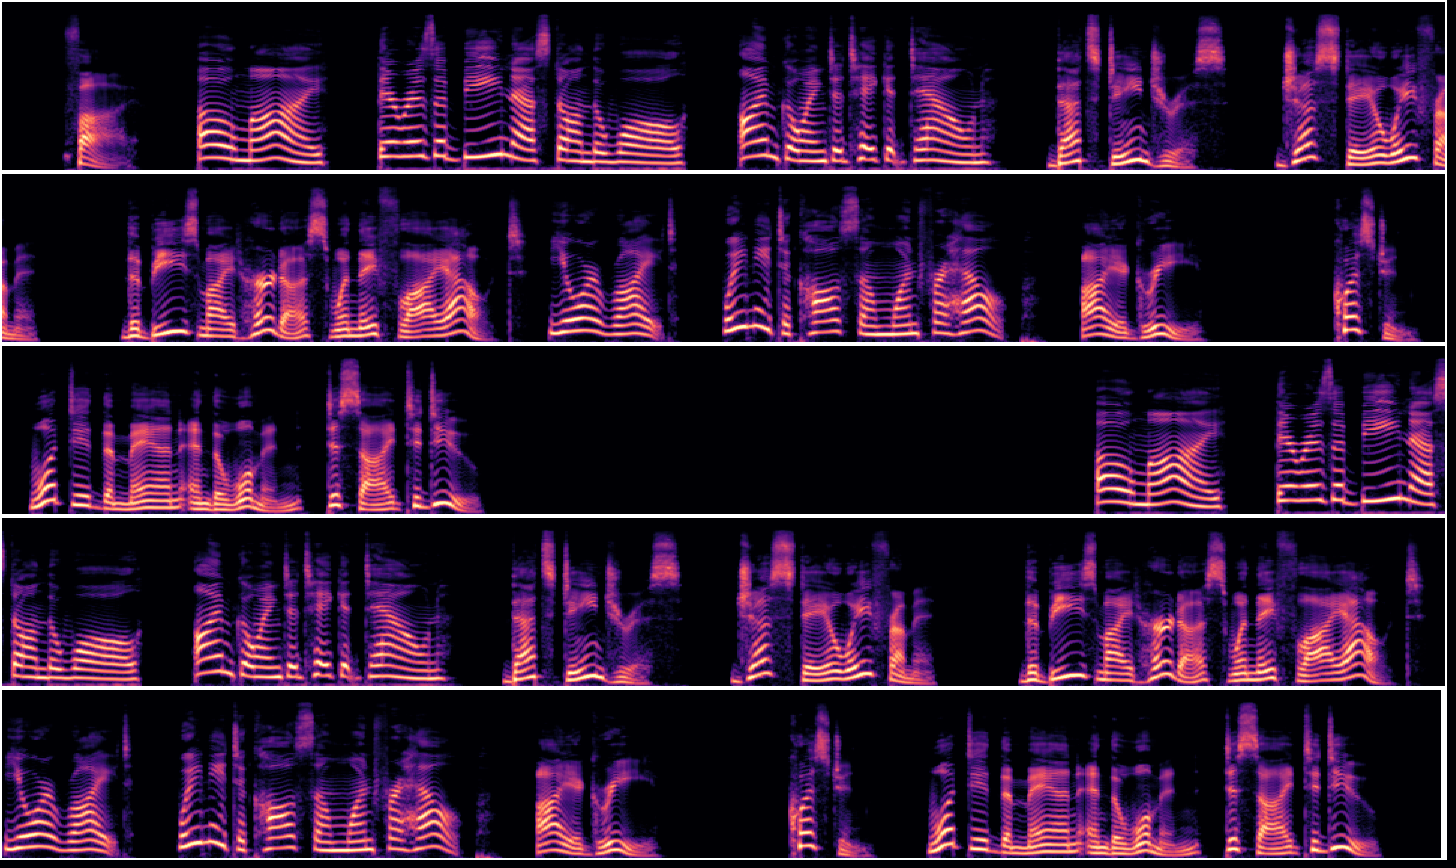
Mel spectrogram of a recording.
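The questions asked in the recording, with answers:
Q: What did the man and the woman decide to do?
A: Call someone for help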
